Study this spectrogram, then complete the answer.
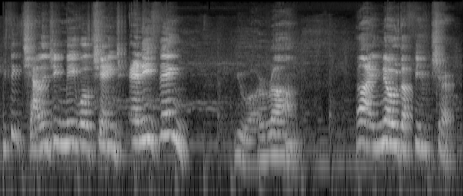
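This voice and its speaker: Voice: mid-range voice, lively intonation, a little slow, bright, forceful tone, faint music behind. An actor voicing a menacing, arrogant robot villain who speaks in grandiose, snarling threats in a fan audio drama.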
